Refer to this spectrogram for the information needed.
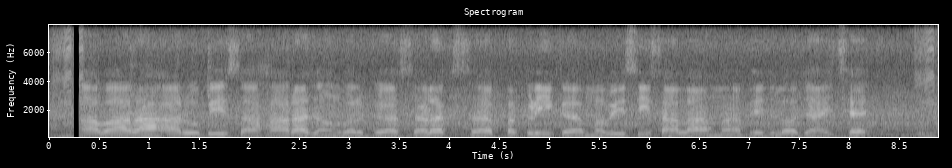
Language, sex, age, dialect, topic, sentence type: Maithili, male, 60-100, Angika, agriculture, statement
